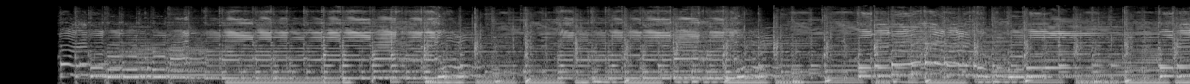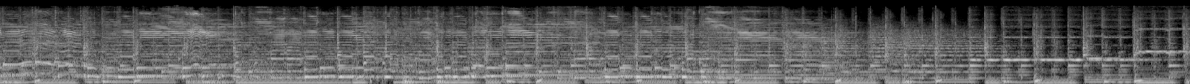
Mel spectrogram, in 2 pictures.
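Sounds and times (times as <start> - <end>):
Afghan sitar playing: 0.6 - 23.7.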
